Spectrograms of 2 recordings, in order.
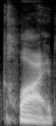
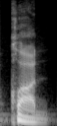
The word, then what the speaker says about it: Claude: It's not Clyde. Is this Claude? Yeah, I think it's Claude. Cloud, what? Because it's French. Oh, Claude.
